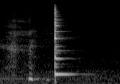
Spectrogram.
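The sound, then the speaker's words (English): Wine glasses clink together once in a toast, bright, the ringing tone fading over a fraction of a second, with a softer tap just before. “Cheers. Hey, cheers.”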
